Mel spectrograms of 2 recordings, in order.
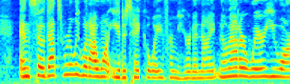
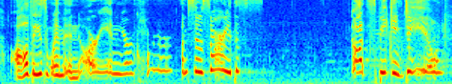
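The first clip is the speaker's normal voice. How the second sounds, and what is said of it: Emotional, choked-up speaking voice. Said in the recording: “I'm getting emotional. Wow. It's just, when I feel the Holy Spirit, I get emotional.”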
